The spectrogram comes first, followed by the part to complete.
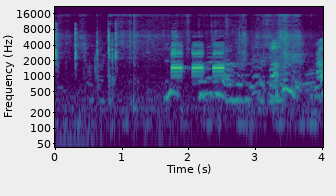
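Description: Three short electronic beeps from a store checkout's point-of-sale equipment, evenly spaced about a third of a second apart, after a few light clicks.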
